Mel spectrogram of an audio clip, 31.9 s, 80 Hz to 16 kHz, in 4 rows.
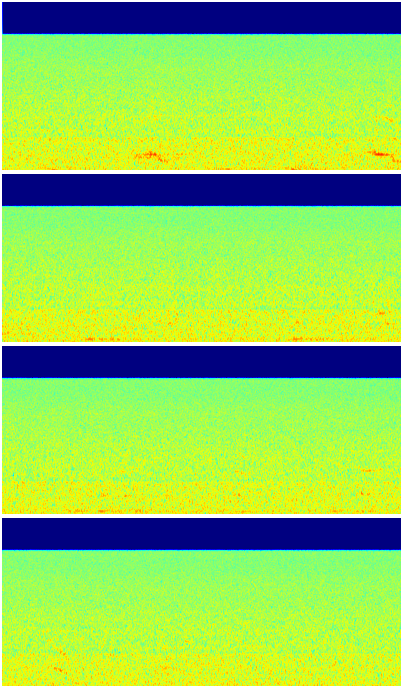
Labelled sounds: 7.6	7.9	humpback whale, 1.1 to 1.3 kHz

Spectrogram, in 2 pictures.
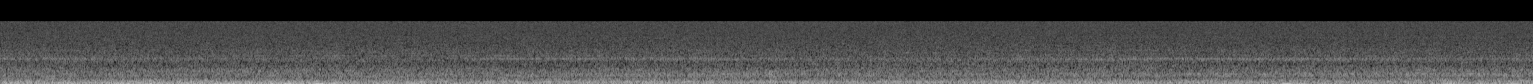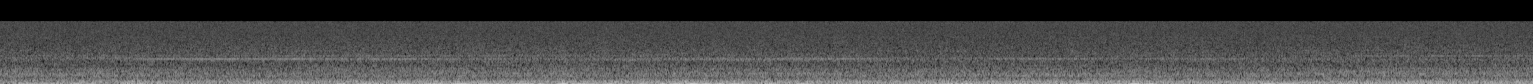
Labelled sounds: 16.8	17.1	vessel noise, 1.2 to 1.3 kHz

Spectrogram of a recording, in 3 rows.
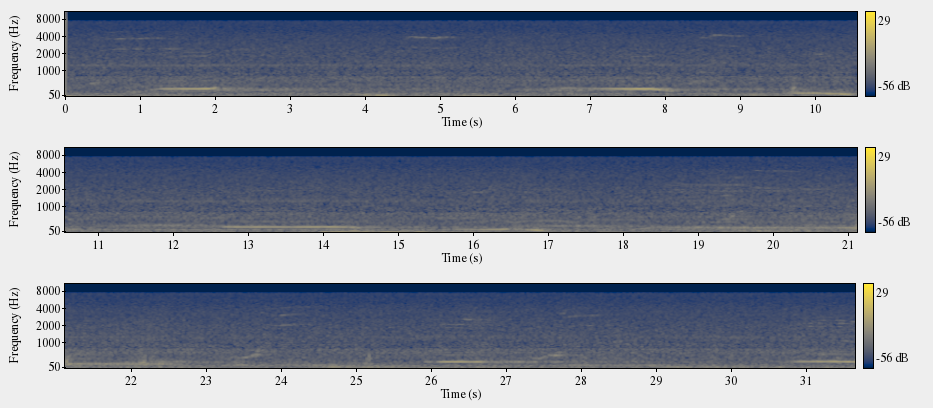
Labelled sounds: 0.6	1.3	humpback whale, 2.3 to 3.8 kHz
4.5	5.2	humpback whale, 3.7 to 4.0 kHz
8.6	9.0	humpback whale, 4.0 to 4.3 kHz
21.0	21.4	humpback whale, 4.1 to 4.3 kHz
23.9	24.3	humpback whale, 2.0 to 3.2 kHz
27.8	28.3	humpback whale, 2.8 to 3.1 kHz

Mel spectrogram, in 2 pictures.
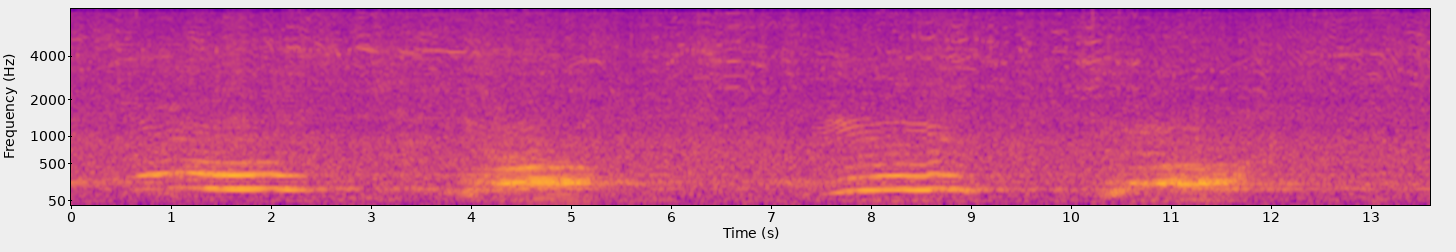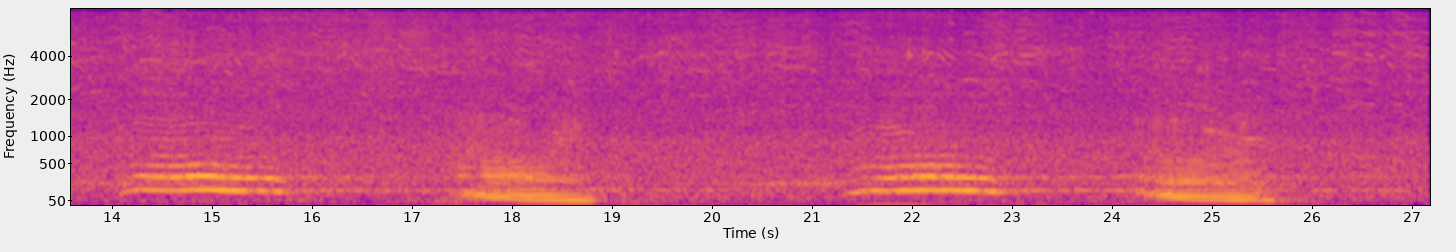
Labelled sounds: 2.1	4.0	Pacific white-sided dolphin, 3.8 to 6.2 kHz
5.0	5.4	Pacific white-sided dolphin, 3.3 to 4.0 kHz
6.6	6.8	Pacific white-sided dolphin, 2.9 to 3.0 kHz
7.5	8.0	humpback whale, 3.7 to 4.2 kHz
7.5	8.0	Pacific white-sided dolphin, 1.1 to 1.5 kHz
8.3	8.8	humpback whale, 1.1 to 1.4 kHz
8.4	9.2	Pacific white-sided dolphin, 3.1 to 5.6 kHz
10.0	10.4	Pacific white-sided dolphin, 3.5 to 6.3 kHz
10.7	11.0	humpback whale, 1.0 to 1.3 kHz
12.6	13.2	Pacific white-sided dolphin, 3.7 to 4.4 kHz
13.6	13.8	Pacific white-sided dolphin, 3.4 to 3.9 kHz
14.3	15.3	Pacific white-sided dolphin, 1.2 to 4.2 kHz
14.7	15.0	humpback whale, 3.5 to 4.0 kHz
16.9	17.6	Pacific white-sided dolphin, 2.9 to 3.5 kHz
19.2	19.6	Pacific white-sided dolphin, 3.6 to 4.3 kHz
20.7	21.0	Pacific white-sided dolphin, 3.3 to 4.7 kHz
21.6	22.1	humpback whale, 1.0 to 1.4 kHz
23.1	24.9	Pacific white-sided dolphin, 4.0 to 7.1 kHz
26.3	27.1	Pacific white-sided dolphin, 1.7 to 7.8 kHz

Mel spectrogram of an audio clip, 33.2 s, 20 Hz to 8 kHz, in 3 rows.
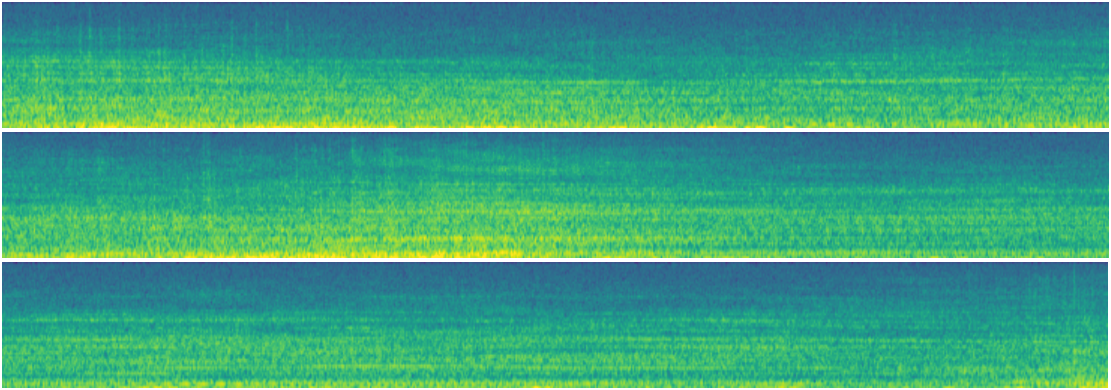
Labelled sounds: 15.5	15.7	vessel noise, 3.3 to 3.7 kHz

